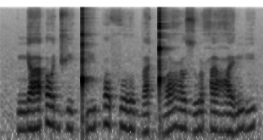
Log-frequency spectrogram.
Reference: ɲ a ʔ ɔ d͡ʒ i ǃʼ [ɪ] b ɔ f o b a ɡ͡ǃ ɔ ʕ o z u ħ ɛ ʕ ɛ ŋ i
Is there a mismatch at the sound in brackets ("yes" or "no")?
yes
